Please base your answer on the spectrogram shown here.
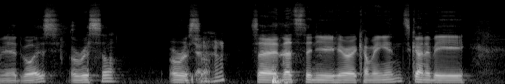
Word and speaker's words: Orisa: So I was getting the name wrong before. The boys had to correct me. So Orisa. That's how I've got it right this time. Yeah, boys. Orisa.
